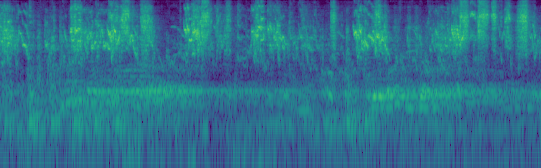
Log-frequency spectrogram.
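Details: Budgerigar breeding pair calling: harsh, high squawks and warbled chirps come in clustered bursts about once a second, with softer chattering continuing underneath.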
